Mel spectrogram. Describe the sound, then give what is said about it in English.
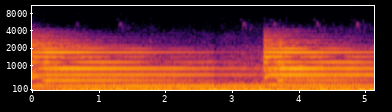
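Church bells ring out loudly during the yearly May Day festivities in Oslo, Norway, recorded by Stephen Feld, with rich, sustained harmonic tones, a fresh strike renewing the resonance about halfway through over a steady low rumble. “We leave you this week ringing in the month of May.”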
